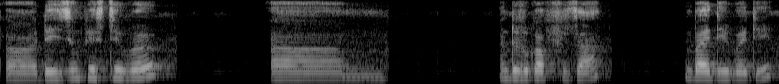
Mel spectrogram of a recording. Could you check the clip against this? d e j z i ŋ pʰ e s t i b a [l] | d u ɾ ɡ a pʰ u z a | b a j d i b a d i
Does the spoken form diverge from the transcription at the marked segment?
no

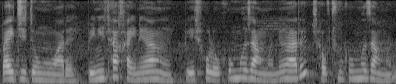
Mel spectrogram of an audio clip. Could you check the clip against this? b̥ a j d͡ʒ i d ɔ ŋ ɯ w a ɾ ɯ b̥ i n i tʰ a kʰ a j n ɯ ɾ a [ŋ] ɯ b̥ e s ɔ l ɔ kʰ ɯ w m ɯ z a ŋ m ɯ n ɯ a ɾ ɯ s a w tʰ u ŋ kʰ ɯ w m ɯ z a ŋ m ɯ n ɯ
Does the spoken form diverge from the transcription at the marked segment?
no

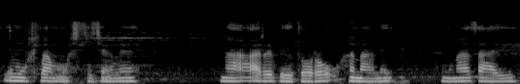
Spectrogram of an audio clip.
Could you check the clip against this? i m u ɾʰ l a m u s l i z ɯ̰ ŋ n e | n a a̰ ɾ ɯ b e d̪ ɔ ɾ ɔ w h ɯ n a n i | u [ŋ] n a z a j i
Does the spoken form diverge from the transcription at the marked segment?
no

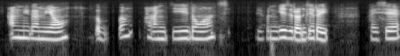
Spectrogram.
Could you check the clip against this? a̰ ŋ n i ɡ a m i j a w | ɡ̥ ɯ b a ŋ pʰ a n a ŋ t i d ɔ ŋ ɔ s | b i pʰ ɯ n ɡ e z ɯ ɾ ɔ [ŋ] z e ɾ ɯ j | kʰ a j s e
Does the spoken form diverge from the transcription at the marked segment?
yes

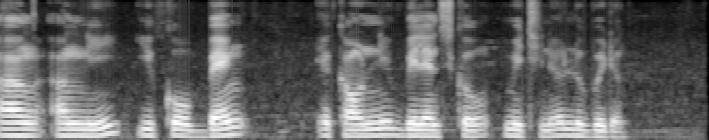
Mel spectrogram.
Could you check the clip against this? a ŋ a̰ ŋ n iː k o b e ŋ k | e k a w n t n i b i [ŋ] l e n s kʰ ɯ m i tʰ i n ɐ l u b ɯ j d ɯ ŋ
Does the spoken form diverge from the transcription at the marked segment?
yes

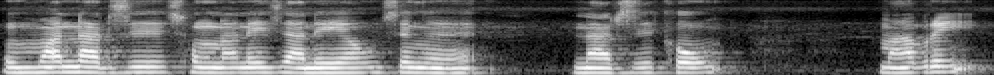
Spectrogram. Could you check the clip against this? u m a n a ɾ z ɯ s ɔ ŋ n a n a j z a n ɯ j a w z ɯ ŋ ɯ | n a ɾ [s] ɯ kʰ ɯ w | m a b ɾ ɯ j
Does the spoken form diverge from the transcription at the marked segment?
yes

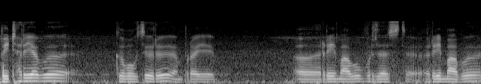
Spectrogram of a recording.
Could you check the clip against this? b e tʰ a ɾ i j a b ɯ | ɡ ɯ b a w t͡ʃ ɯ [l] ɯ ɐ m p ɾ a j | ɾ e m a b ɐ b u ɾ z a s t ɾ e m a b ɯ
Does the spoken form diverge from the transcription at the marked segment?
yes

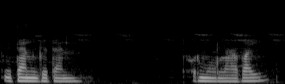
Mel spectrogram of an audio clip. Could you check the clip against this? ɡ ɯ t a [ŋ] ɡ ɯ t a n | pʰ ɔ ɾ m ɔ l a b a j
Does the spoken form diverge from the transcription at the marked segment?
yes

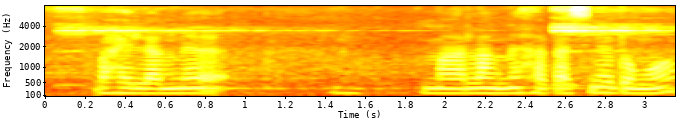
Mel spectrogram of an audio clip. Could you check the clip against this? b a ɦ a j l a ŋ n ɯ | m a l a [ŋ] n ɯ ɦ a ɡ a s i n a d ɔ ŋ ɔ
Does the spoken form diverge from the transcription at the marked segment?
no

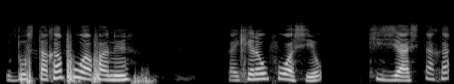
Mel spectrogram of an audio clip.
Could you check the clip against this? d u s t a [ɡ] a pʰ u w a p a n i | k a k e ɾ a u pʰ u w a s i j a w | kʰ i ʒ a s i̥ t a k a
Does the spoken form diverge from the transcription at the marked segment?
yes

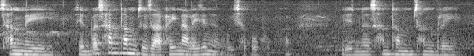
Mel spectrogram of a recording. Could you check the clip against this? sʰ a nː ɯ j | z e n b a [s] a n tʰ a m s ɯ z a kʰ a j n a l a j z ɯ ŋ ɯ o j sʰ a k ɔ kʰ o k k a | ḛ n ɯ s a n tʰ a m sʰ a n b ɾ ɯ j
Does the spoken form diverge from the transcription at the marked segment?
no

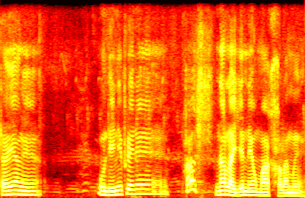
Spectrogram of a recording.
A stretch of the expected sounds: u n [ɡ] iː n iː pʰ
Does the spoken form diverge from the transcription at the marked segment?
yes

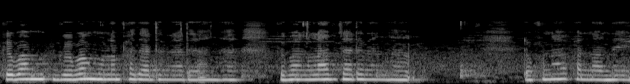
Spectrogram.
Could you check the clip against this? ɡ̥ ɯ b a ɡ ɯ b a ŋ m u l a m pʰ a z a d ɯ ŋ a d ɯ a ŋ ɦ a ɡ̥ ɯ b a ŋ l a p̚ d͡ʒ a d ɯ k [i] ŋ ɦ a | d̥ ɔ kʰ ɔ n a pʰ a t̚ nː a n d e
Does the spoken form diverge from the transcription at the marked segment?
yes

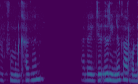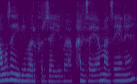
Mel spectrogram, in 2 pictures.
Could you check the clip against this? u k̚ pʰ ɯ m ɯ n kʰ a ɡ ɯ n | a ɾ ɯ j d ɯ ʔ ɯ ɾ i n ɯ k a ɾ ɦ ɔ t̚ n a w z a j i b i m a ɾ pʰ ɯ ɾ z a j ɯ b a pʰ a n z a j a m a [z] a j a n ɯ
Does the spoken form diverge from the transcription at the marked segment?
no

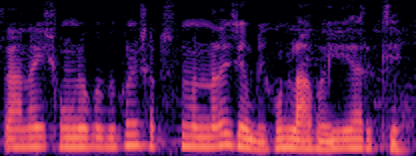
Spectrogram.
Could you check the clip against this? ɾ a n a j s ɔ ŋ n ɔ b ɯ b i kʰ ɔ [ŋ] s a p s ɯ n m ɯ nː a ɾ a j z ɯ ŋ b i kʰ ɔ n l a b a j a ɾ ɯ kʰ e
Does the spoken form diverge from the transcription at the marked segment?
yes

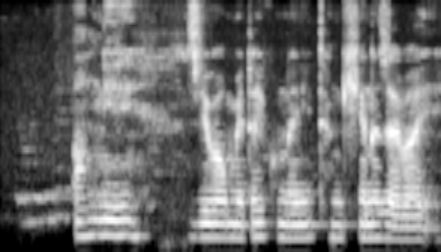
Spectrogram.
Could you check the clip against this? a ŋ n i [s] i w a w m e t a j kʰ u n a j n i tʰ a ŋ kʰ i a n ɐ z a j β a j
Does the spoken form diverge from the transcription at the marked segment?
yes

